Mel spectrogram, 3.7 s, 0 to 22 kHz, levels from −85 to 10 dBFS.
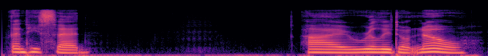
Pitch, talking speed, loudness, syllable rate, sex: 185 Hz, 115 wpm, -15 LUFS, 4.2 syllables/s, female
